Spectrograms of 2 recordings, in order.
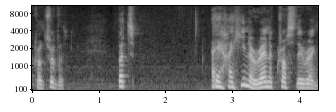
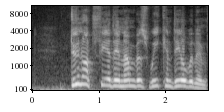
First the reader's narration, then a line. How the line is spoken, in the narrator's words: shouted Pretorius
